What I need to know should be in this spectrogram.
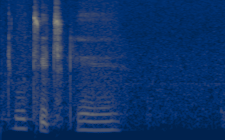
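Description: A young girl speaks briefly and calmly, close to a microphone.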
